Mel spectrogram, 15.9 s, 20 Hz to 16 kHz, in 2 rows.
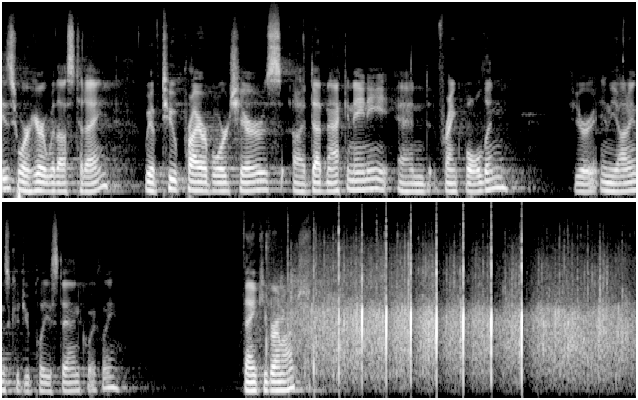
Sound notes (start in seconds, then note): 11.0 clapping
